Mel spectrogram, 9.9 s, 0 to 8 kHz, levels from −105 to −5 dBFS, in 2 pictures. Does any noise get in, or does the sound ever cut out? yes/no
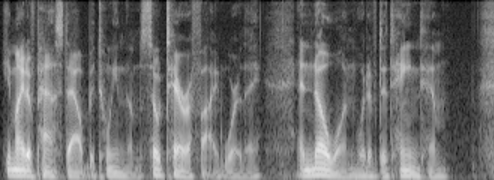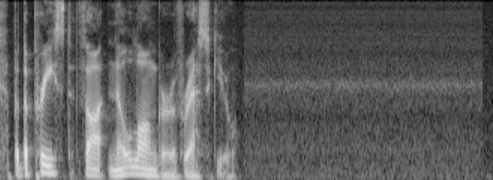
no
